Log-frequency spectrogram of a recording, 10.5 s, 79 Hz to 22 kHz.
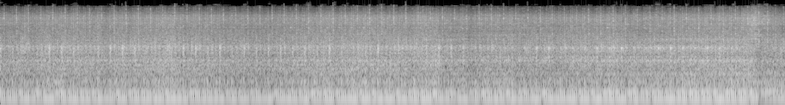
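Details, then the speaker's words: Jeep Cherokee 4.0L at idle, heard through a listening tube at the back of the engine: light fast tick over steady idle; cheap OBX header manifold gasket blown apart, exhaust leak, fixed with Felpro gasket. "Got a lovely tick coming from the back side of the motor. You're listening to it through that tube, it even sounds like it's down deep."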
